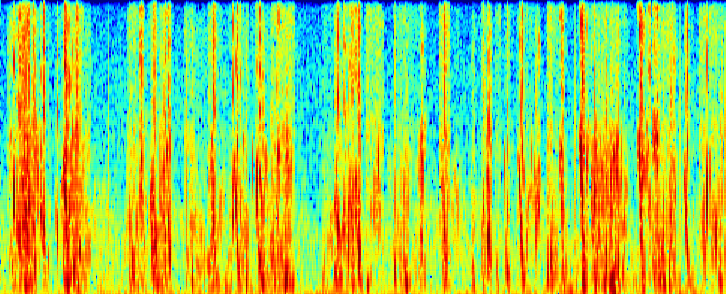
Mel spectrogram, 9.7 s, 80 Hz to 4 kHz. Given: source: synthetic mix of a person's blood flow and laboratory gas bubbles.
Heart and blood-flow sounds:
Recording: Doppler ultrasound of blood flow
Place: subclavian vein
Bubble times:
0.10-0.68 s: bubbles
0.72-1.22 s: bubbles
1.69-2.31 s: bubbles
2.44-3.31 s: bubbles
3.33-3.95 s: bubbles
4.28-5.10 s: bubbles
5.23-5.68 s: bubbles
5.85-6.11 s: bubbles
6.27-6.35 s: bubbles
6.39-6.68 s: bubbles
6.71-6.84 s: bubbles
6.88-7.21 s: bubbles
7.29-7.57 s: bubbles
7.68-8.38 s: bubbles
8.47-9.04 s: bubbles
9.10-9.25 s: bubbles
9.31-9.69 s: bubbles
From the record:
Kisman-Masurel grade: 343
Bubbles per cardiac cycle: rolling drumbeat, 9 or more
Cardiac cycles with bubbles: 100%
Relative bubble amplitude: loud (0.450 to 0.775)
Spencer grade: 3 (all of the cardiac periods contain showers or single bubble signals, but not dominating or overriding the cardiac motion signals)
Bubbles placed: anywhere in the cardiac cycle

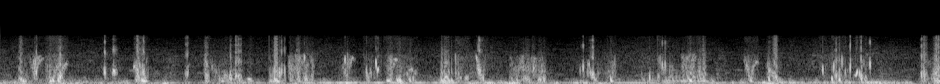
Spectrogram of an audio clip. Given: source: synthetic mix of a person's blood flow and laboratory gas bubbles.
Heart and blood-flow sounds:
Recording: Doppler ultrasound of blood flow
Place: subclavian vein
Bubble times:
0.15-0.70 s: bubbles
1.01-1.22 s: bubbles
1.31-1.50 s: bubbles
1.84-1.91 s: bubbles
2.03-2.55 s: bubbles
2.69-3.15 s: bubbles
3.41-3.56 s: bubbles
3.62-4.19 s: bubbles
4.38-4.71 s: bubbles
4.74-4.89 s: bubbles
5.09-5.48 s: bubbles
5.77-6.00 s: bubbles
6.07-6.17 s: bubbles
6.41-6.54 s: bubbles
6.57-7.10 s: bubbles
7.44-7.60 s: bubbles
7.66-7.84 s: bubbles
8.18-8.74 s: bubbles
9.18-9.41 s: bubbles
From the record:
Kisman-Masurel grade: 243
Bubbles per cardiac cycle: several, 3 to 8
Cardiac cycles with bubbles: 100%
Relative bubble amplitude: loud (0.450 to 0.775)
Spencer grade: 3 (all of the cardiac periods contain showers or single bubble signals, but not dominating or overriding the cardiac motion signals)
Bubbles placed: anywhere in the cardiac cycle

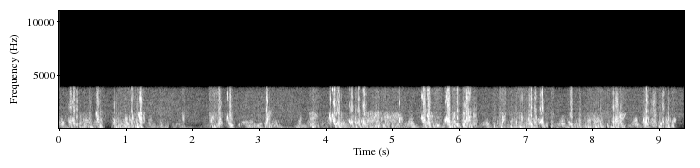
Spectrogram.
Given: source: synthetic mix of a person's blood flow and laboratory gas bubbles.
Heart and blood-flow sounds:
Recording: Doppler ultrasound of blood flow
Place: precordium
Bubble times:
0.12-0.68 s: bubbles
0.77-1.31 s: bubbles
1.50-1.64 s: bubbles
1.83-1.90 s: bubbles
2.24-2.46 s: bubbles
2.48-3.21 s: bubbles
3.73-5.17 s: bubbles
5.39-6.28 s: bubbles
6.49-7.43 s: bubbles
7.61-8.52 s: bubbles
8.72-9.28 s: bubbles
9.37-9.39 s: bubbles
From the record:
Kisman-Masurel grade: 444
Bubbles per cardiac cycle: continuous sound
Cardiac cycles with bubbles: 100%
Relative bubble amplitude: maximal (0.775 to 0.999)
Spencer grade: 4 (maximum detectable bubble signal sounding continuously throughout systole and diastole of every cardiac period, and overriding the amplitude of the normal cardiac signals)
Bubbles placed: only in the low amplitude regions of the cardiac cycle

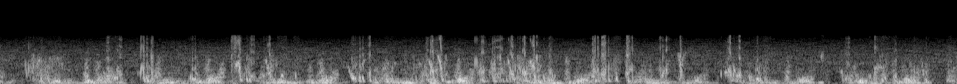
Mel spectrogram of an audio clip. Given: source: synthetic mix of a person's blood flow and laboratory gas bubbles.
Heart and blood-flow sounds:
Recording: Doppler ultrasound of blood flow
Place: precordium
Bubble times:
0.00-0.02 s: bubbles
0.23-0.66 s: bubbles
1.02-1.25 s: bubbles
1.36-1.61 s: bubbles
1.88-2.00 s: bubbles
2.31-2.60 s: bubbles
2.62-2.87 s: bubbles
2.93-3.00 s: bubbles
3.46-3.80 s: bubbles
3.83-3.97 s: bubbles
4.03-4.49 s: bubbles
4.73-5.61 s: bubbles
5.91-6.37 s: bubbles
6.58-6.72 s: bubbles
6.76-6.89 s: bubbles
7.17-7.72 s: bubbles
8.21-8.25 s: bubbles
8.38-8.54 s: bubbles
8.67-8.99 s: bubbles
9.08-9.30 s: bubbles
9.46-9.58 s: bubbles
From the record:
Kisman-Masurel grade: 342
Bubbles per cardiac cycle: rolling drumbeat, 9 or more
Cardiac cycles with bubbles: 100%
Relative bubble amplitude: moderate (0.250 to 0.450)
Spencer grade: 3 (all of the cardiac periods contain showers or single bubble signals, but not dominating or overriding the cardiac motion signals)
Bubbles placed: only in the low amplitude regions of the cardiac cycle

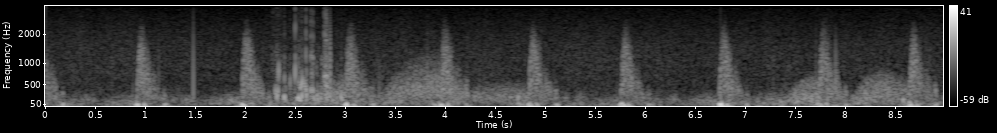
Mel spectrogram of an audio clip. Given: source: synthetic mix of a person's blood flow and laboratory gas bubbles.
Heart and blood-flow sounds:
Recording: Doppler ultrasound of blood flow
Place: subclavian vein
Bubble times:
2.26-3.00 s: bubbles
From the record:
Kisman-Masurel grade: 211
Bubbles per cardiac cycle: several, 3 to 8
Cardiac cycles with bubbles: 1 to 10%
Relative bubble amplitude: barely perceptible (0.100 to 0.250)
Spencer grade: 1 (occasional bubble signal discernible with the cardiac motion signal, with majority of cardiac periods free of bubbles)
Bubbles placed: anywhere in the cardiac cycle

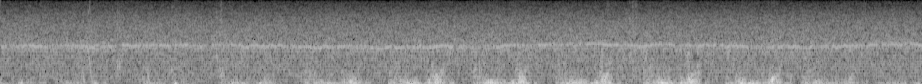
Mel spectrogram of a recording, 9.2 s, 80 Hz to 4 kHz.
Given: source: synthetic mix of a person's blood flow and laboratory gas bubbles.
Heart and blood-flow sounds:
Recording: Doppler ultrasound of blood flow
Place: precordium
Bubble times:
0.71-0.97 s: bubbles
1.15-1.21 s: bubbles
1.40-1.62 s: bubbles
1.67-1.75 s: bubbles
2.13-2.40 s: bubbles
6.03-6.13 s: bubbles
6.22-6.73 s: bubbles
From the record:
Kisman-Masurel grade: 221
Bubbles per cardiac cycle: several, 3 to 8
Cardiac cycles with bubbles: 10 to 50%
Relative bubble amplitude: barely perceptible (0.100 to 0.250)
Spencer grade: 2 (many but less than half of the cardiac periods contain bubble signals, singularly or in groups)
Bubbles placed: anywhere in the cardiac cycle

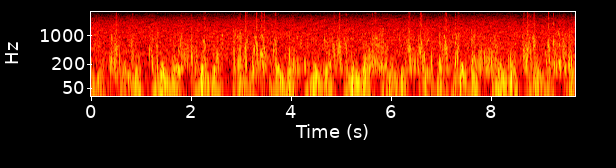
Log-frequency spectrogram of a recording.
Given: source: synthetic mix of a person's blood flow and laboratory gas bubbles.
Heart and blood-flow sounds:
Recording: Doppler ultrasound of blood flow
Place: precordium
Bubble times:
0.35-0.60 s: bubbles
0.78-0.94 s: bubbles
1.15-1.38 s: bubbles
1.72-2.35 s: bubbles
2.49-2.67 s: bubbles
2.81-3.17 s: bubbles
3.19-3.76 s: bubbles
3.94-4.38 s: bubbles
4.65-5.28 s: bubbles
5.43-5.96 s: bubbles
6.16-6.20 s: bubbles
6.29-6.86 s: bubbles
6.94-7.42 s: bubbles
7.59-8.21 s: bubbles
8.31-8.45 s: bubbles
8.61-8.95 s: bubbles
9.06-9.69 s: bubbles
From the record:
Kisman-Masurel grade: 242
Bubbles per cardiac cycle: several, 3 to 8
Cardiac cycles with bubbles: 100%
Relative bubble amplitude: moderate (0.250 to 0.450)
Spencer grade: 3 (all of the cardiac periods contain showers or single bubble signals, but not dominating or overriding the cardiac motion signals)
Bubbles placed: anywhere in the cardiac cycle

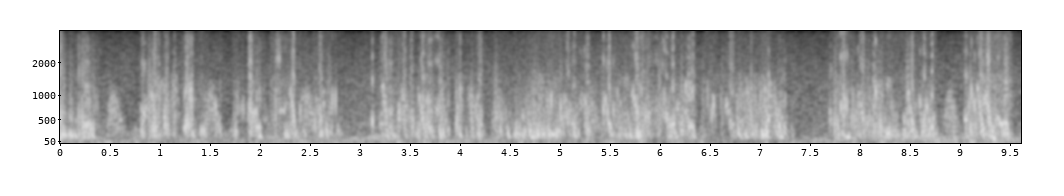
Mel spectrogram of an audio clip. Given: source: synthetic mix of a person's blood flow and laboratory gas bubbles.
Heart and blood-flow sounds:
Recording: Doppler ultrasound of blood flow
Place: subclavian vein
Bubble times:
0.00-0.41 s: bubbles
0.78-1.49 s: bubbles
1.52-1.63 s: bubbles
1.71-2.82 s: bubbles
3.08-3.90 s: bubbles
3.93-4.26 s: bubbles
4.33-5.32 s: bubbles
5.38-6.38 s: bubbles
6.43-7.34 s: bubbles
7.67-8.75 s: bubbles
9.01-9.53 s: bubbles
From the record:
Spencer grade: 4 (maximum detectable bubble signal sounding continuously throughout systole and diastole of every cardiac period, and overriding the amplitude of the normal cardiac signals)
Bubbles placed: anywhere in the cardiac cycle

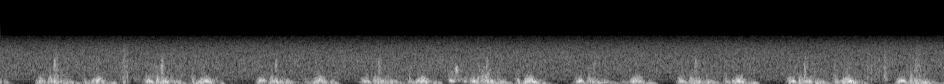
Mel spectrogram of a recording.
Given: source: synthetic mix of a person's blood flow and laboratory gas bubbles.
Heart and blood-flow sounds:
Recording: Doppler ultrasound of blood flow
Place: precordium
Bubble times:
4.47-4.68 s: bubbles
4.76-4.93 s: bubbles
From the record:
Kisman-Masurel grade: 113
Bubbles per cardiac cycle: 1 to 2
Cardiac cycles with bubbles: 1 to 10%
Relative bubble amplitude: loud (0.450 to 0.775)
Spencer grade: 1 (occasional bubble signal discernible with the cardiac motion signal, with majority of cardiac periods free of bubbles)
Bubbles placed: anywhere in the cardiac cycle

